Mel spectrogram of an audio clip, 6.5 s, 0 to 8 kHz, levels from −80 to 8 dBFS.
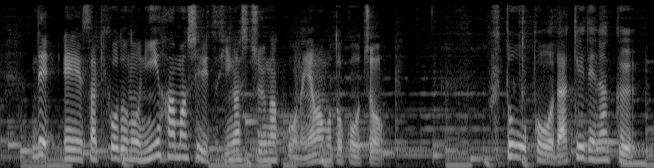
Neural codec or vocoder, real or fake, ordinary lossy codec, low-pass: autoencoder, 48 kHz, 128 numbers a frame, DAC-VAE, trained on Japanese speech; fake; none; 7.2 kHz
